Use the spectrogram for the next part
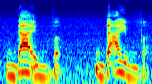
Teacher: V는 쓸 때 우리가 비읍이라고 발음된다고 쓰지만 맨 앞이든 맨 뒤든 윗니를 아랫입술에 물고 v 이렇게 소리를 내야 된다고 합니다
